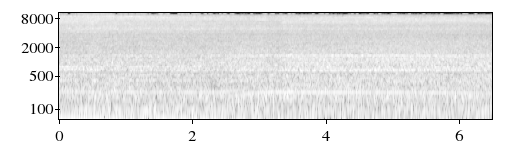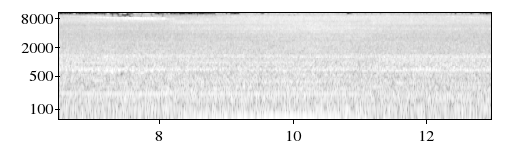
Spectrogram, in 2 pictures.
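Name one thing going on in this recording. A vehicle's engine hums steadily as it drives along a highway.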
